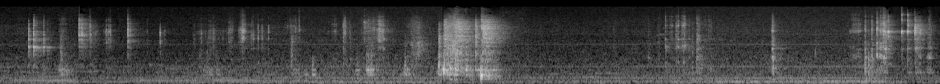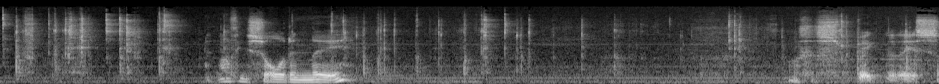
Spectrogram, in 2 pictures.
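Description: Metal parts click and clatter.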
